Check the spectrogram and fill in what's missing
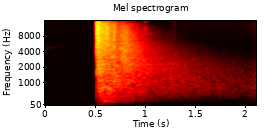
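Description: A single sharp, loud gunshot from an AR-15 pistol with a 7.75-inch barrel firing 7.62x39 Winchester PDX-1, with a ringing echo that decays over more than a second outdoors.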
